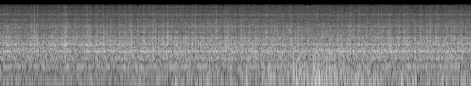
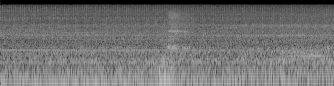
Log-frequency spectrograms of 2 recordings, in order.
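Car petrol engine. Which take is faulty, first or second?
first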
